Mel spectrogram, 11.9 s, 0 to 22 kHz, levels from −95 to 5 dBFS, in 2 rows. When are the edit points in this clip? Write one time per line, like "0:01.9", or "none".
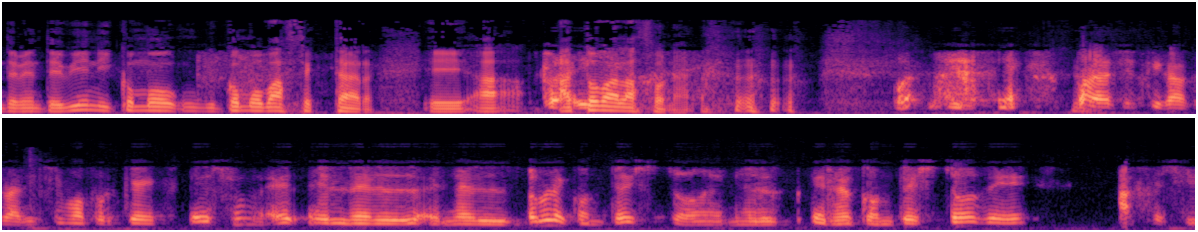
0:02.1
0:06.8

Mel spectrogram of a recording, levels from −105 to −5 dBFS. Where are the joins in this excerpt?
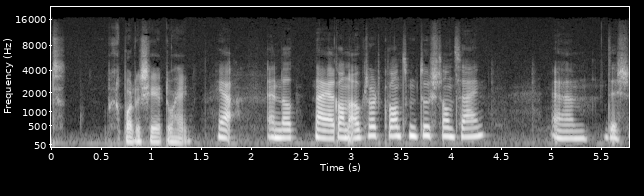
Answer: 0:01.1
0:02.4
0:02.8
0:03.1

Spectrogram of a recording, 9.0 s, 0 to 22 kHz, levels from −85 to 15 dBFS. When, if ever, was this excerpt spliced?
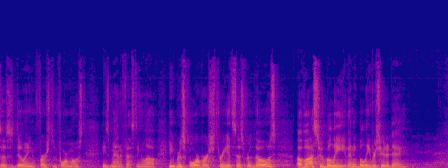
0:05.9

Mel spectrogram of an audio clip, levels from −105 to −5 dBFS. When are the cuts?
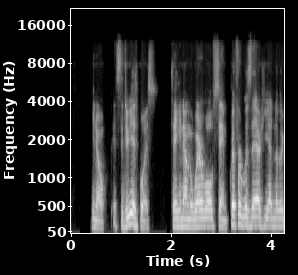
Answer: none

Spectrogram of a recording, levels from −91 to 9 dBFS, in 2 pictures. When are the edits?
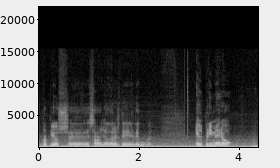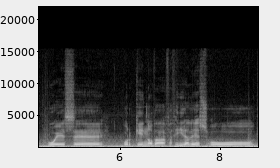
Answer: none

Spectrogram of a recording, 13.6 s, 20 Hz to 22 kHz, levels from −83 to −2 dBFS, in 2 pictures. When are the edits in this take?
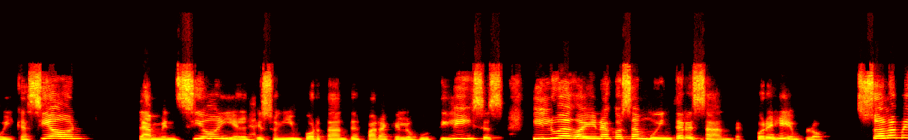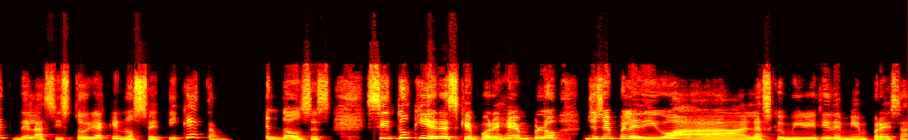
0:01.9
0:03.9
0:06.9
0:08.7

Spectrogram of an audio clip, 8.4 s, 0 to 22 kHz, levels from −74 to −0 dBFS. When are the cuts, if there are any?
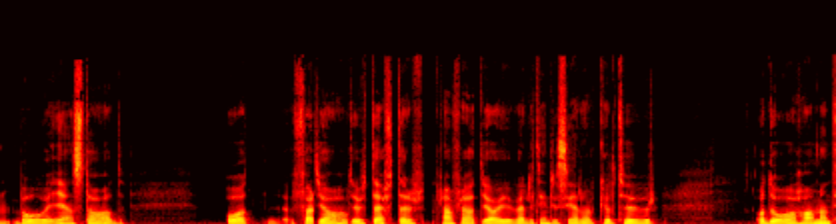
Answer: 0:03.1
0:03.5

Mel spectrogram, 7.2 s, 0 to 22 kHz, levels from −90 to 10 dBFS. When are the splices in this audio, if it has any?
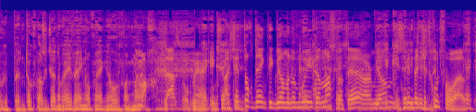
0:04.3

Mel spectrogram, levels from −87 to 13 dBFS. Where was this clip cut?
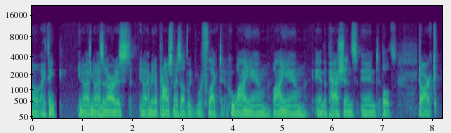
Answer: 0:01.1
0:02.3
0:03.1
0:04.8

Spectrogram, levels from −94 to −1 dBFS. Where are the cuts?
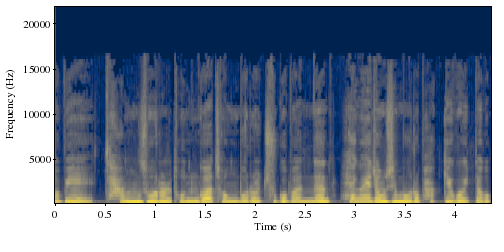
0:01.2
0:02.8

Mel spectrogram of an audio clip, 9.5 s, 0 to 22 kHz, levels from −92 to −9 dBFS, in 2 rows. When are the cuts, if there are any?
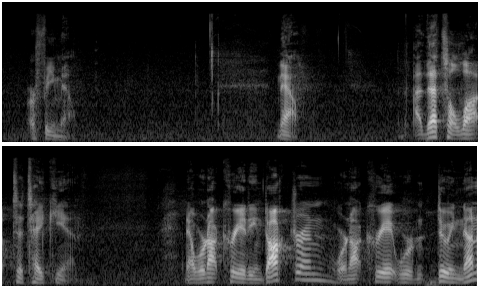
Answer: none

